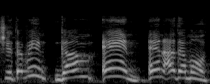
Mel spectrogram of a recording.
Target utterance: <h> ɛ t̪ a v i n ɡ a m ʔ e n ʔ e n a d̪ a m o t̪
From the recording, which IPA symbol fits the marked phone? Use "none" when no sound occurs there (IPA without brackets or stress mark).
ʃ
